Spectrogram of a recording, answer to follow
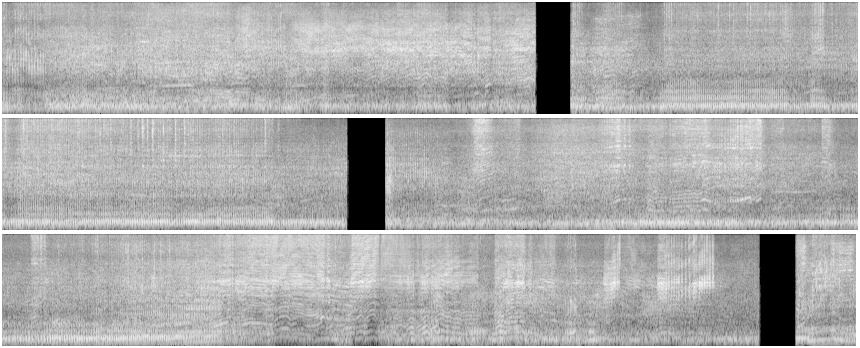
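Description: Dirt bike engines racing on a motocross track, revving up and down as the bikes pass, with two brief dropouts where the sound cuts out.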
